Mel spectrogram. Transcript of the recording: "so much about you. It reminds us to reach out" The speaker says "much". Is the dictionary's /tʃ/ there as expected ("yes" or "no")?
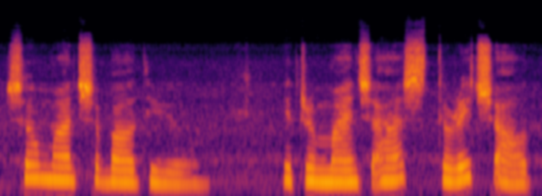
yes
